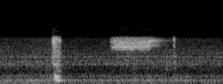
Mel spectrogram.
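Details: Owl pair at the nest before dawn, 5:43 on September 4, 2013, meeting for early morning bonding. A short sharp click is followed by a drawn-out, hoarse screech lasting under half a second, then one brief tick.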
